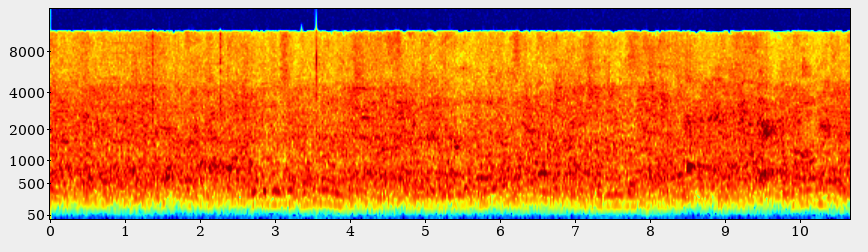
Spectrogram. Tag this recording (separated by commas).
Dog, Animal, Domestic animals, Speech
